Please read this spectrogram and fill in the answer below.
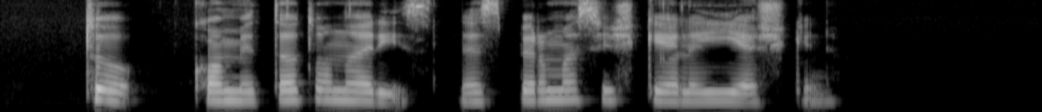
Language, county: Lithuanian, Klaipėda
